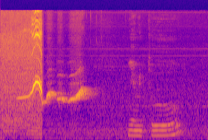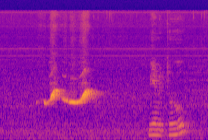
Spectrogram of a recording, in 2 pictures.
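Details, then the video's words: Pet parrot vocalizing: two wavering whistled phrases near a steady mid pitch, each rising then dipping, alternating with short low voiced syllables like speech, opening with a brief sharp high note. "Miya Mitthu Ki baten Suno"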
